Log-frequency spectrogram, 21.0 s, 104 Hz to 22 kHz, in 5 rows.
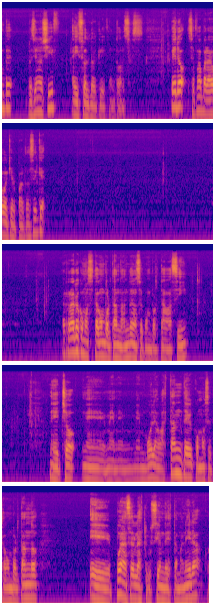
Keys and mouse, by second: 3.0 ctrl+z, 8.9 ctrl+z, 10.5-12.1 space, 13.4 alt+click, 15.3 alt+click.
